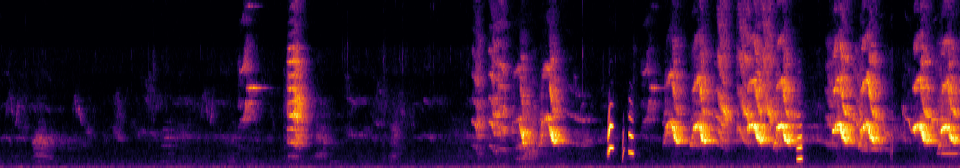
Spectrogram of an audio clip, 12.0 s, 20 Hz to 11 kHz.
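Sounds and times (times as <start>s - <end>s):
parakeet chirping: 7.6s - 8.0s, 9.4s - 11.0s.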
